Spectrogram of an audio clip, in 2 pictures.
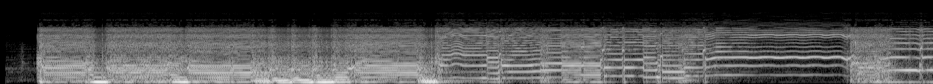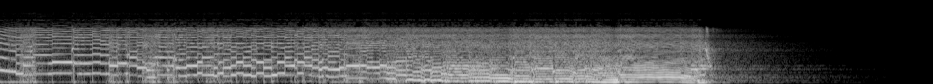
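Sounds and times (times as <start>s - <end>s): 
distorted electric guitar through amp modeler: 0.1s - 17.6s.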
